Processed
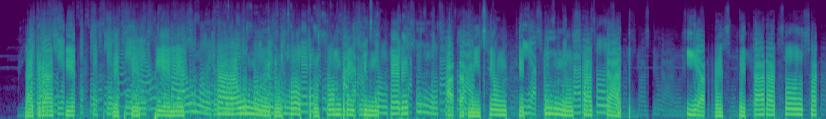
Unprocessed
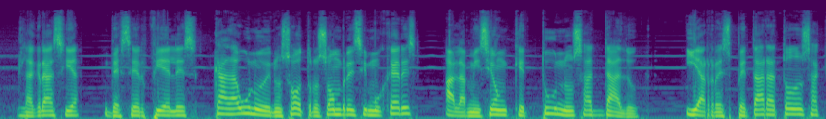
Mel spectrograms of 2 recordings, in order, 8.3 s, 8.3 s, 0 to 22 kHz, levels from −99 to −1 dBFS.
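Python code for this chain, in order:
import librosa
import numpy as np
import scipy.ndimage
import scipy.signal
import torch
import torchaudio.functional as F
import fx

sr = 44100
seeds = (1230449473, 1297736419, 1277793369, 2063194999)

p1 = fx.cheby_harmonics(x, sr, harmonics=(2, 3, 6, 7), levels_db=(-6, -16, -43, -41), full_scale_db=-6.5)
p2 = p1 + fx.echo_feedback(p1, sr, ms=544, feedback_pct=57, wet_db=-18, dry=0)
p3 = fx.level_steps(p2, sr, step_db=23)
y = fx.echo_pitch(p3, sr, ms=84, semitones=5, count=3, db_per_echo=-6.0)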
